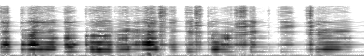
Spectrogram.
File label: distort, vocoder; PAiA vocoder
